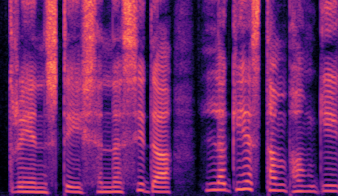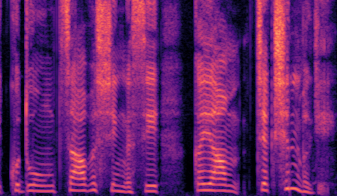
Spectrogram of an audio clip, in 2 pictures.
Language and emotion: Manipuri, fearful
